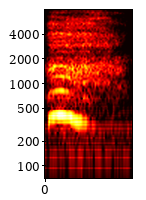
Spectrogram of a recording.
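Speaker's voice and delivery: high, drawn-out sad sigh; long sigh. A narrator's reading. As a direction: sigh with loneliness. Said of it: "and sighed".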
